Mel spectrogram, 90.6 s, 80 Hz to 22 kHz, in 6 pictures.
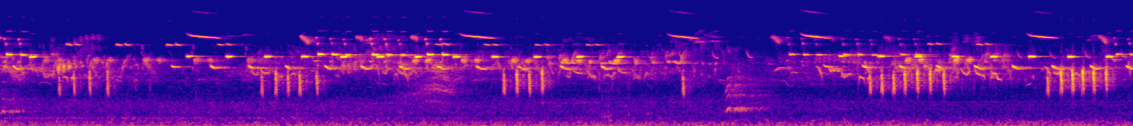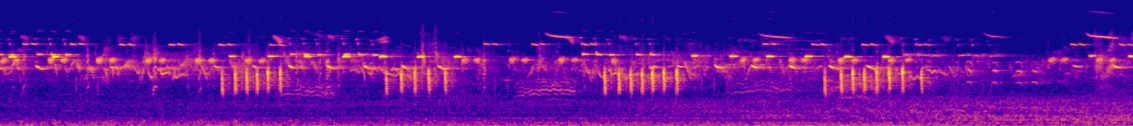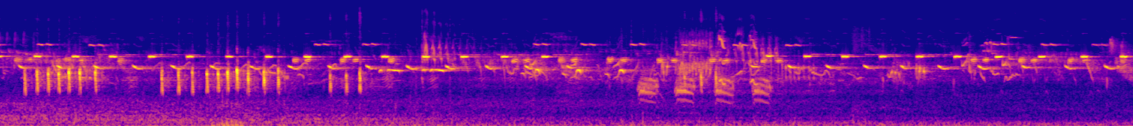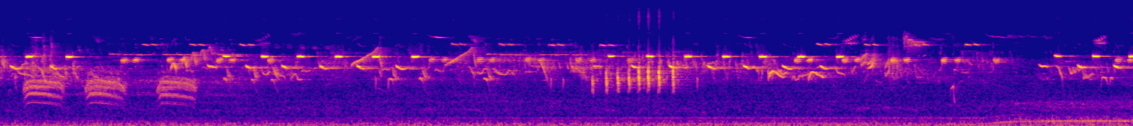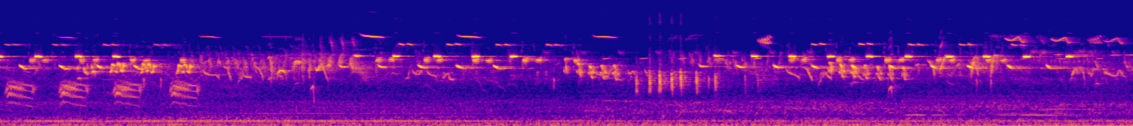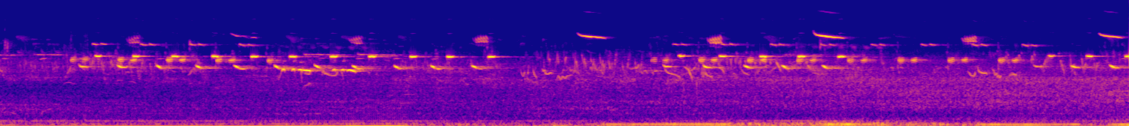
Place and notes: Stružinec, Jistebnice, Česko - morning birdscape in the fields
open hilly landscape: fields, and pastures with scattered vegetation; small cottage nearby with occasional traffic, otherwise pretty quiet
recording equipment: Zoom f8n with Audio-Technica BP4025 stereo mic
Jihozápad, Česko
